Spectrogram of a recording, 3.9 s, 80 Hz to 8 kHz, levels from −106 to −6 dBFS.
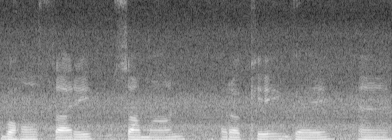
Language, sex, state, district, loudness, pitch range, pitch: Hindi, male, Chhattisgarh, Raipur, -19 LUFS, 130-145 Hz, 135 Hz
